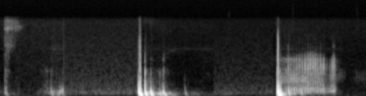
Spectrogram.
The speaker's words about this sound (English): oh, who farted? farted. that was amazing.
